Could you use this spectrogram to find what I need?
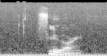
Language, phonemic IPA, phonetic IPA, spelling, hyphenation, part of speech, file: Dutch, /ˈfly.ɔr/, [ˈflyɥɔr], fluor, flu‧or, noun, Nl-fluor.ogg
- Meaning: the chemical element fluorine (symbol: F)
